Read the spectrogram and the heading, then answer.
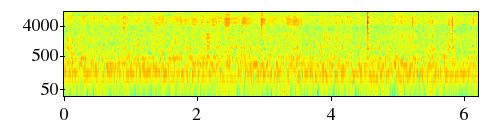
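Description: A steady, low engine rumble drones continuously, like a car rolling along at an even pace, with a dense hum and faint mechanical ticks layered on top throughout.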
